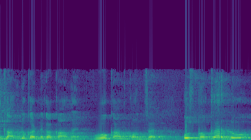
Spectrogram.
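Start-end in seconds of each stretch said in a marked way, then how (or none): 2.8-3.7 emphatic urging. Real, not acted. Preacher urging the real achievement.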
